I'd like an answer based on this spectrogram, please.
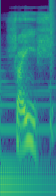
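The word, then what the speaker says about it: Shyish: Okay, so the next one is from the Realm of Death, or Shaiish as it's pronounced.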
